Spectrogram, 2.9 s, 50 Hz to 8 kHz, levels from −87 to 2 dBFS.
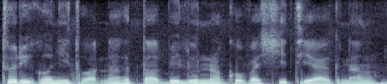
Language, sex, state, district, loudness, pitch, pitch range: Garo, male, Meghalaya, West Garo Hills, -13 LUFS, 115 Hz, 105-125 Hz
